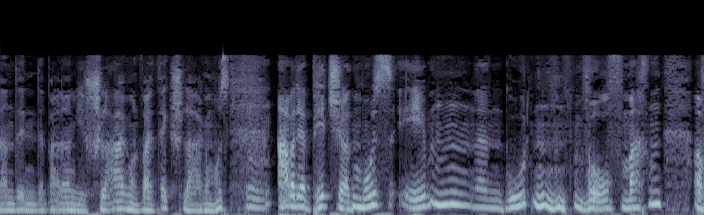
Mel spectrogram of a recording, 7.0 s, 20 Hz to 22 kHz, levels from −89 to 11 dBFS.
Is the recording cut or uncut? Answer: cut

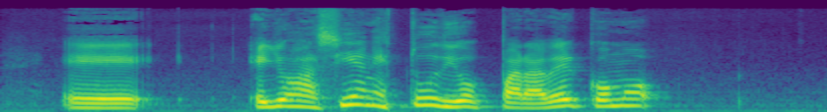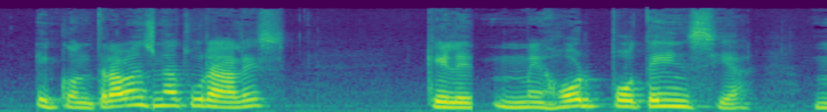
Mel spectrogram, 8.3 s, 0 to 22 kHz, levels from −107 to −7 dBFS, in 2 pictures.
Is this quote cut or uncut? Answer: cut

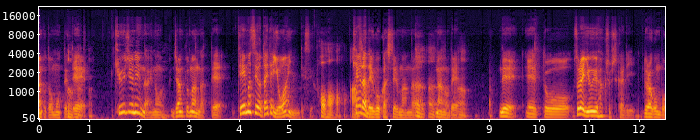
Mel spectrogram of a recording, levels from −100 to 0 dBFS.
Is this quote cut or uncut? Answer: cut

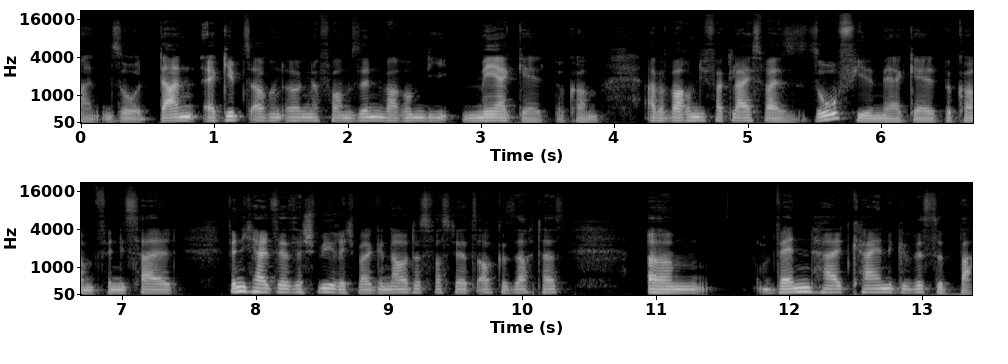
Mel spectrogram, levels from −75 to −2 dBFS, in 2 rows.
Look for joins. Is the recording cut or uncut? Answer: uncut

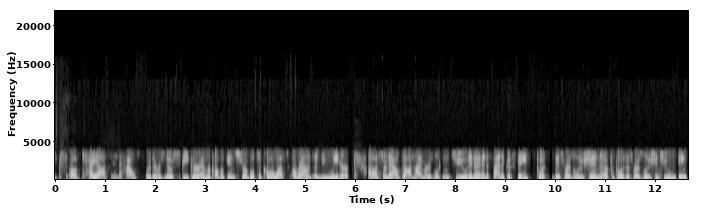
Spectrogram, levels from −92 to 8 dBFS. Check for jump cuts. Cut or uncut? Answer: cut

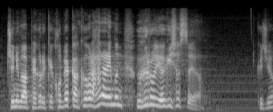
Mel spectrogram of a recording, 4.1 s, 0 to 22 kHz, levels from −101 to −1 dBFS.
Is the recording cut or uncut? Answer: uncut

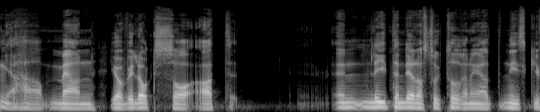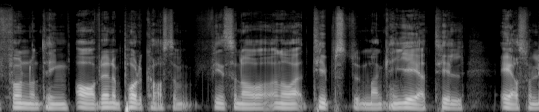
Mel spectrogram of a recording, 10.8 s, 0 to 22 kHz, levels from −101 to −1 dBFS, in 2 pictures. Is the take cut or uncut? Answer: cut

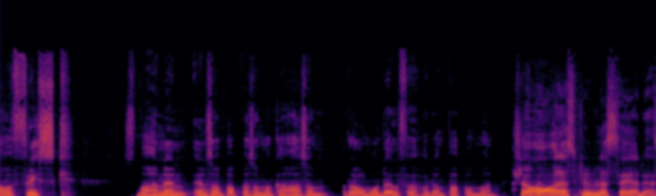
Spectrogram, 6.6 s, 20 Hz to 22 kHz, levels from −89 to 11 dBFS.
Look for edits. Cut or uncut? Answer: uncut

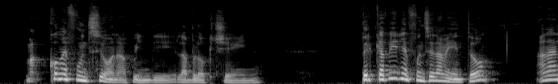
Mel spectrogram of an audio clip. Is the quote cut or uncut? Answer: uncut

